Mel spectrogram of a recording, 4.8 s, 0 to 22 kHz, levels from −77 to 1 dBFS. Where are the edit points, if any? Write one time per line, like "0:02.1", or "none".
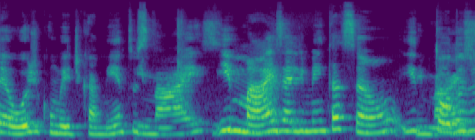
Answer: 0:02.0

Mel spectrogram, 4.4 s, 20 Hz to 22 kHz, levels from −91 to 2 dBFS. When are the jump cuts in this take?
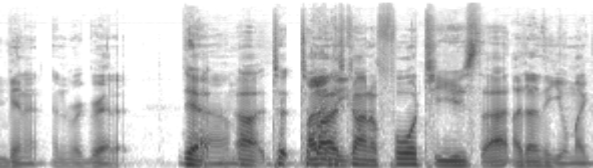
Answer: none

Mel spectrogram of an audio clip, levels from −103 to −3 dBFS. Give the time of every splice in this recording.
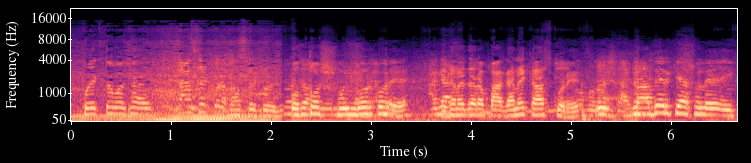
0:02.1

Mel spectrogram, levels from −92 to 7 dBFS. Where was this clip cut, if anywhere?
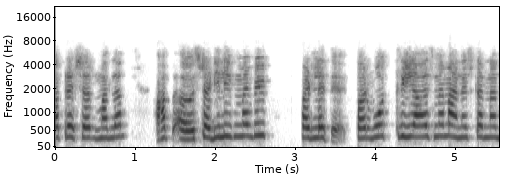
none

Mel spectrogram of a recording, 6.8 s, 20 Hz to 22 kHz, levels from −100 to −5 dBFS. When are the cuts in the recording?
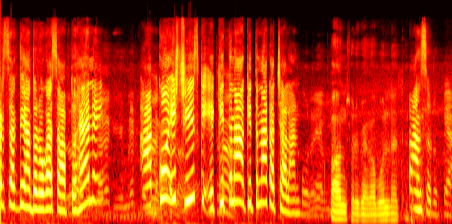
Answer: none

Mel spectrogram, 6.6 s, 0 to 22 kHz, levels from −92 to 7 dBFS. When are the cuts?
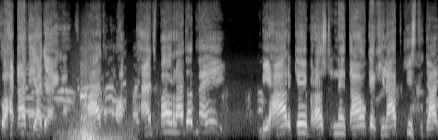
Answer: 0:01.2

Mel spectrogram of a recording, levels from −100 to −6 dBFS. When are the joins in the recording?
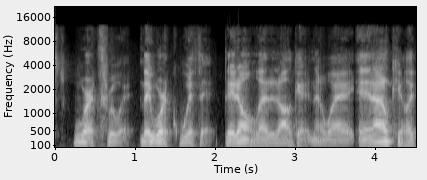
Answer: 0:01.9
0:03.7

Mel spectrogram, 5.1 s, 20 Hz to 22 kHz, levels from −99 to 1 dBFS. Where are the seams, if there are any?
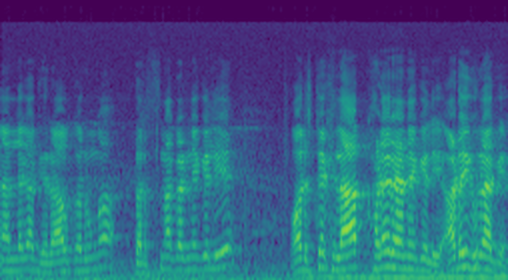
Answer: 0:01.2

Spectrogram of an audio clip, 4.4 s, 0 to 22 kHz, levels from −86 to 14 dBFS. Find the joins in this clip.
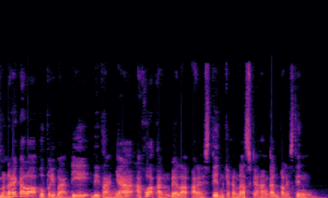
none

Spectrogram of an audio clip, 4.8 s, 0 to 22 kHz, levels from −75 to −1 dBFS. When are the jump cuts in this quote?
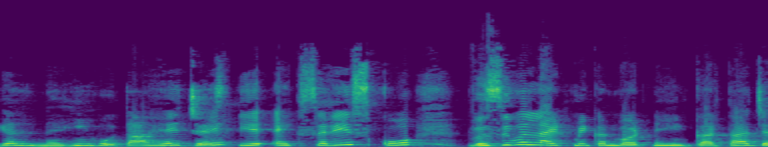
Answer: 0:01.4

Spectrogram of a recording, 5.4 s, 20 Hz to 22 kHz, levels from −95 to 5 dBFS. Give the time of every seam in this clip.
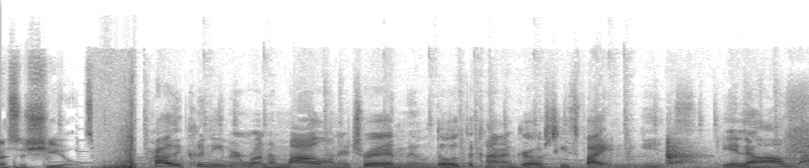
0:00.9

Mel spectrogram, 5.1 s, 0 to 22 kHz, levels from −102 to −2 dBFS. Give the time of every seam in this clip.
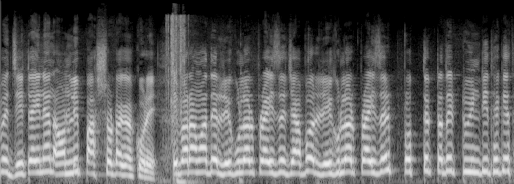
0:01.7

